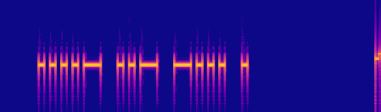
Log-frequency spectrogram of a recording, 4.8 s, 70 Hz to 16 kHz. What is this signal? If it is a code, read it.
Morse code, heard as a keyed tone, about 17 wpm, 700 Hz. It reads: 4UBE
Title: Four Challenging Letter-Number Combinations 17wpm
